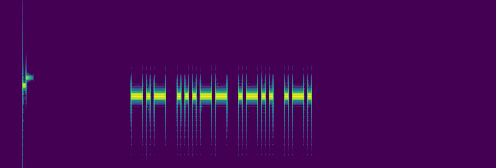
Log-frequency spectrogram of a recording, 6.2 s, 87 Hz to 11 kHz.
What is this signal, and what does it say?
Morse code, heard as a keyed tone, about 25 wpm, 700 Hz. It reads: K3LR
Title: K1USN SST QSO Practice - 25wpm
